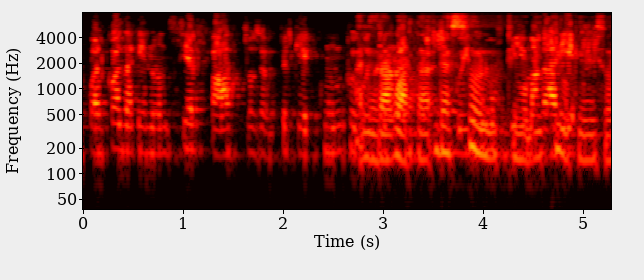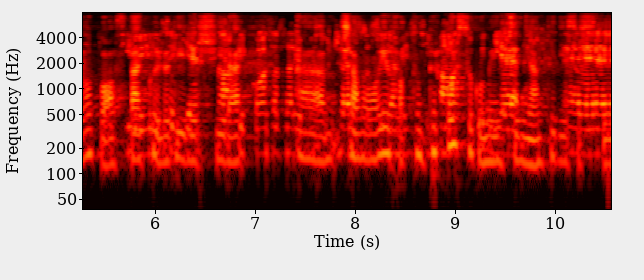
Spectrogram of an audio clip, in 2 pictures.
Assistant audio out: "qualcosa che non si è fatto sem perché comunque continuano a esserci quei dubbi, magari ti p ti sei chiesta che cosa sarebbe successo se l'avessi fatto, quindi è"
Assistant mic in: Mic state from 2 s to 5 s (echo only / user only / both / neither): both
